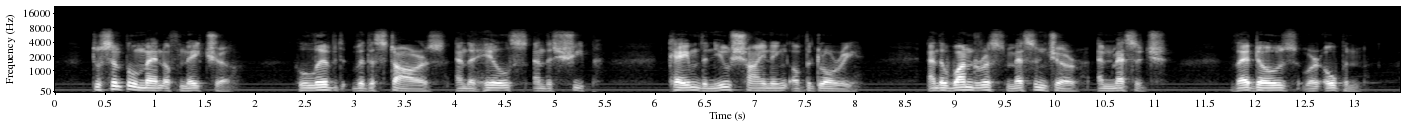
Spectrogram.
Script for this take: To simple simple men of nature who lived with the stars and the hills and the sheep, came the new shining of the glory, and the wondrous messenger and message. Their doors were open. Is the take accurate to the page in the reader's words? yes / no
no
